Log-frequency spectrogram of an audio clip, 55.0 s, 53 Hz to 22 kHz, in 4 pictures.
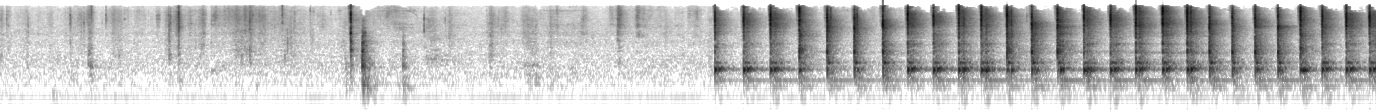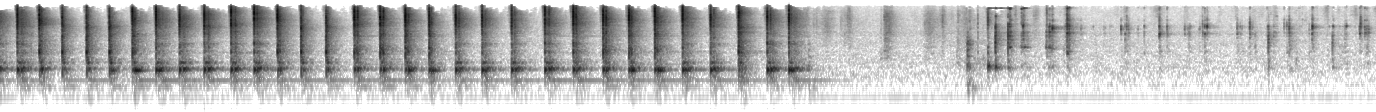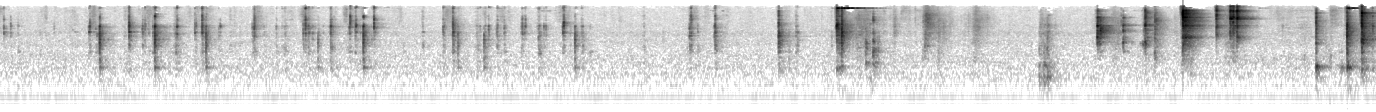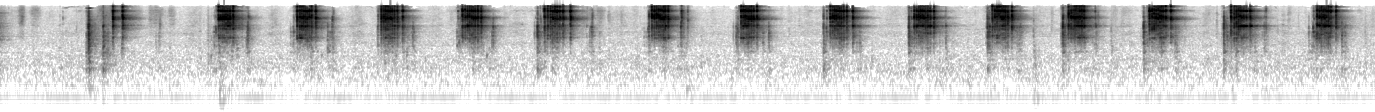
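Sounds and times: ratchet wrench clicking: 0:39.4 - 0:40.1, 0:42.3 - 0:42.7, 0:43.4 - 0:47.2, 0:47.8 - 0:54.8.

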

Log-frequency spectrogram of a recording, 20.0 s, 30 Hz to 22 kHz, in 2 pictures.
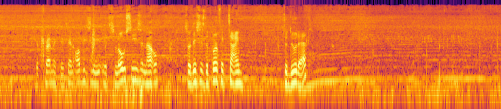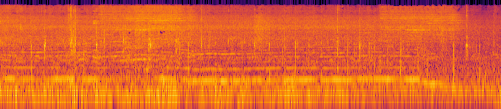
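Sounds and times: footsteps on concrete: 0:00.0 - 0:20.0
motor engine droning: 0:00.0 - 0:20.0.

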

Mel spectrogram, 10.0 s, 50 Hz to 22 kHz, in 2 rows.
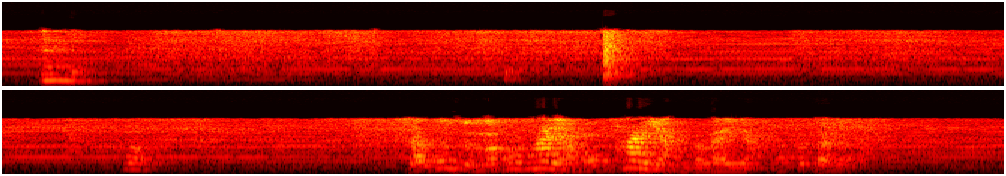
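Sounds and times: electric hair clippers buzzing: 0:00.0 - 0:10.0.

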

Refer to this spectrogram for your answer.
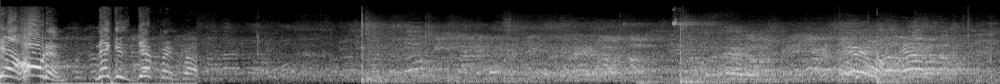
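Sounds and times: chatter of spectators: 0:00.0 - 0:10.0.

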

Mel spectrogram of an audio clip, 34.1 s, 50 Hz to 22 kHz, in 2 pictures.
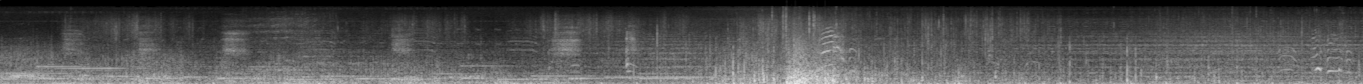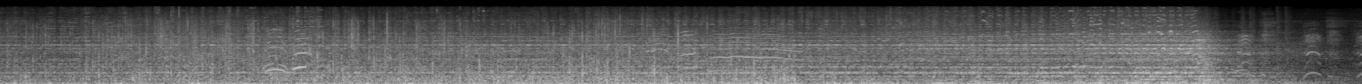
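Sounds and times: sustained musical tones: 0:00.0 - 0:10.0
rushing movement: 0:00.0 - 0:32.2
dark low rumbling score: 0:00.0 - 0:34.0
woman gasping and whimpering: 0:32.5 - 0:34.0.

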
